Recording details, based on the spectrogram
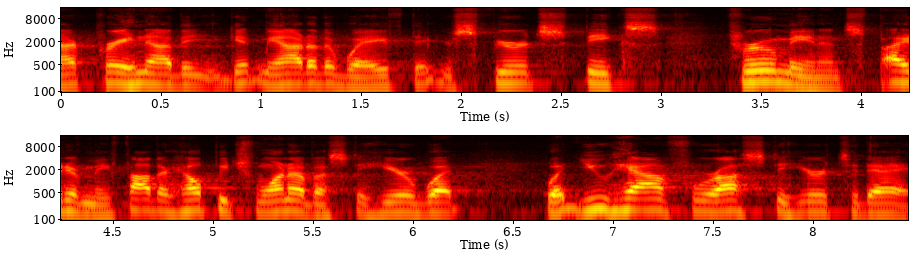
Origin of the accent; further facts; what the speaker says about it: Ohio, United States; Now, I grew up here in Northeast Ohio, and growing up in Northeast Ohio, there was an iconic TV show that I loved growing up. I moved away in 1983, and after being gone for 25 years, when I came back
